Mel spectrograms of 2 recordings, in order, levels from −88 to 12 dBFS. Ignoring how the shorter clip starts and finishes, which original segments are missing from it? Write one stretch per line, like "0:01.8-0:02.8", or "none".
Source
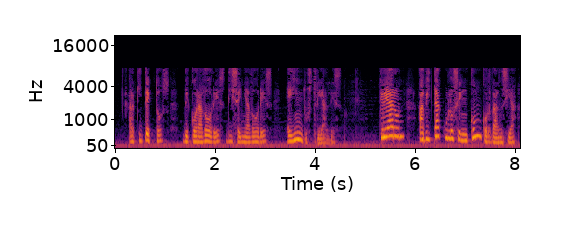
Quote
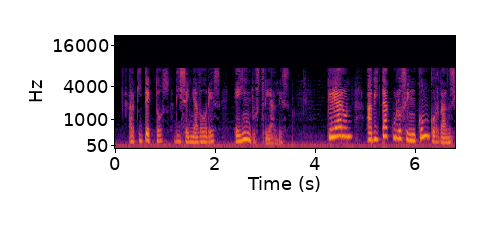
0:01.1-0:02.2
